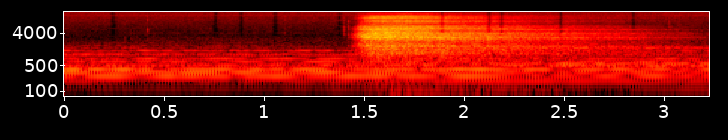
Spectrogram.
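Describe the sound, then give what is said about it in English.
A long, deep breath taken during a guided breathing exercise: a soft, airy rush begins partway through and continues to the end, heard over a steady, sustained musical drone. “A nice deep inhale. Hold it at the top. And exhale. Another inhale.”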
